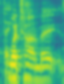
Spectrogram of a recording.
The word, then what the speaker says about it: Watanabe: Watanabe.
